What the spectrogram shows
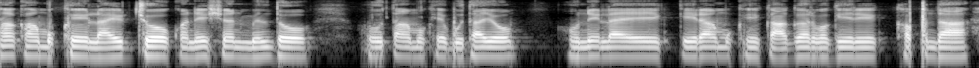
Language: Sindhi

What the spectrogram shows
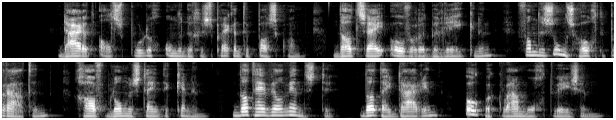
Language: Dutch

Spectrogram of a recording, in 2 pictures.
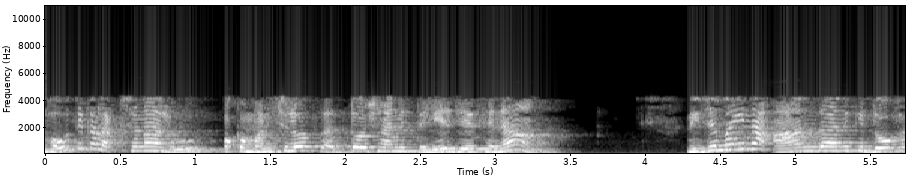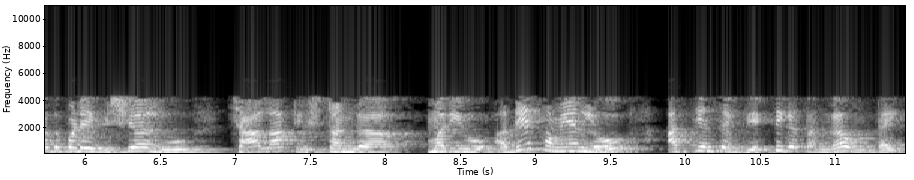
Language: Telugu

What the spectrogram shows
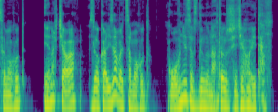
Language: Polish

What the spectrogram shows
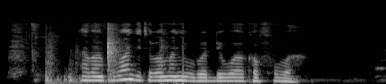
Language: Ganda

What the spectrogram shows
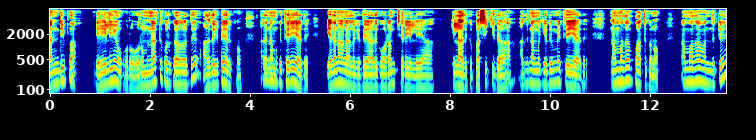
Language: Tamil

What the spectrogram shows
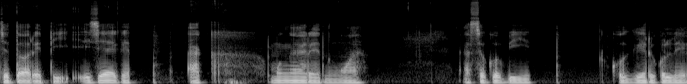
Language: Kalenjin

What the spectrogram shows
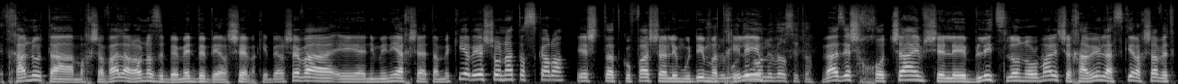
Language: Hebrew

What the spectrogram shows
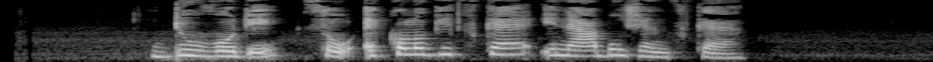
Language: Czech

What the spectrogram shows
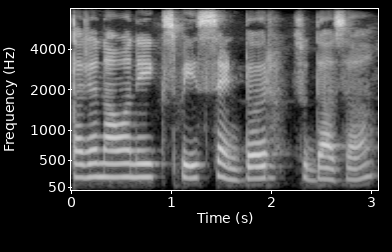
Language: Konkani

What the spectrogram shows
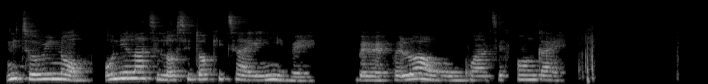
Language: Yoruba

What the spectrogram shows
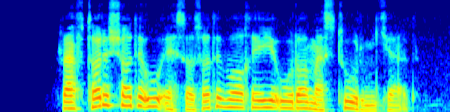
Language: Persian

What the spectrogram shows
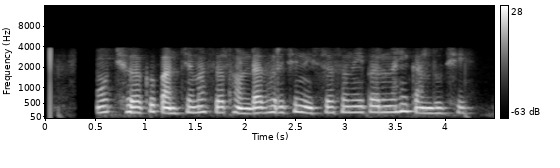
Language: Odia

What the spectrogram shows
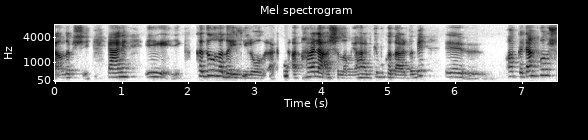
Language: Turkish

